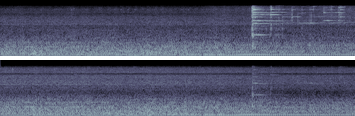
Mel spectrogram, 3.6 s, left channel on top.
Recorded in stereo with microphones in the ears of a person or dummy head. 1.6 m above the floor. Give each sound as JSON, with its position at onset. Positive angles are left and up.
{"t": 0.0, "sound": "an engine running", "side_deg": -40}
{"t": 2.5, "sound": "breaking glass", "side_deg": 75}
